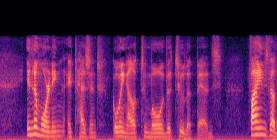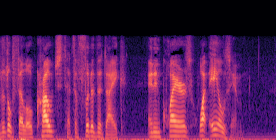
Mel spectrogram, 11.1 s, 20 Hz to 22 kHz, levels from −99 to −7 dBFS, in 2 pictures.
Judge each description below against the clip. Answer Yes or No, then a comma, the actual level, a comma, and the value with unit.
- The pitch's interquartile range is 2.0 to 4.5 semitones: No, average, 5.1 semitones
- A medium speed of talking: Yes, average, 150 wpm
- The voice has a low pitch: Yes, low, 125 Hz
